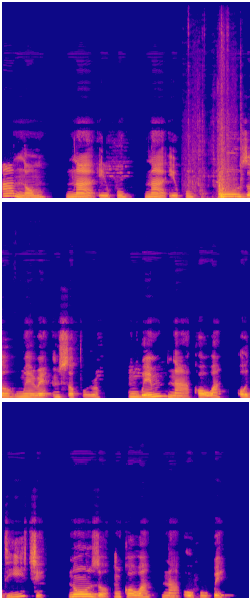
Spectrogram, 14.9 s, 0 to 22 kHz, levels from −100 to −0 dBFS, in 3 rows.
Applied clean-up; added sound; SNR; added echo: classical method log-MMSE.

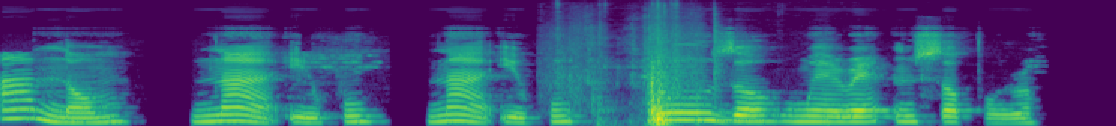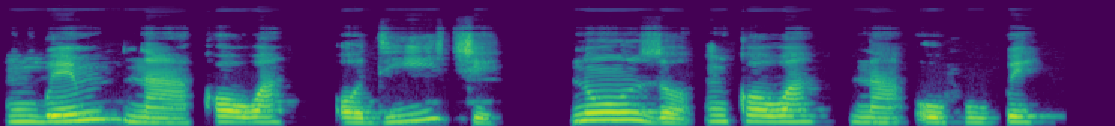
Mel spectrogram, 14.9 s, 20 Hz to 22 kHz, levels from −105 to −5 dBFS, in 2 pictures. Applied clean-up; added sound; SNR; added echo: none; Thump, thud; 2 dB; none.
